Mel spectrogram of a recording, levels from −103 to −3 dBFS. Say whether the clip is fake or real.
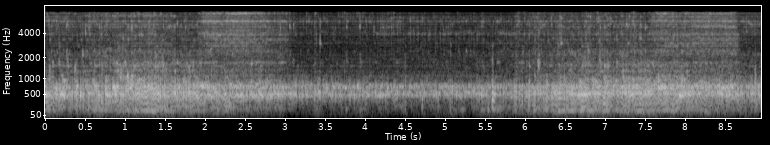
fake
